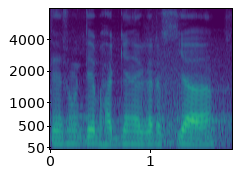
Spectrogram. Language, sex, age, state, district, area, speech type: Sanskrit, male, 18-30, Karnataka, Gulbarga, urban, spontaneous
